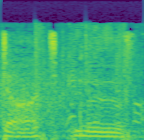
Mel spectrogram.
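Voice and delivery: deep, measured captain impression; Captain McMillan. Player mimics captain holding his man back, low impression. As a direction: order it low and steady. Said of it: "Captain McMillan voice".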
